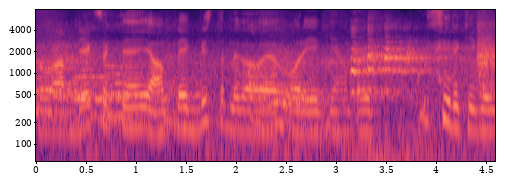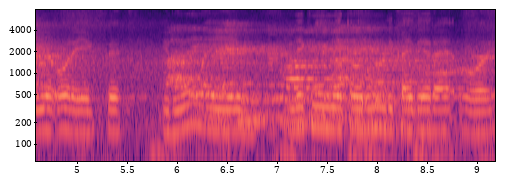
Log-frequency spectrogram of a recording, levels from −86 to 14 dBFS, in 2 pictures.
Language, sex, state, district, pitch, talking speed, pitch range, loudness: Hindi, male, Rajasthan, Bikaner, 155 Hz, 200 wpm, 150-165 Hz, -16 LUFS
